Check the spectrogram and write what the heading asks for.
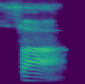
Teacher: ऊपर के दांत और नीचे के होठ का अंदर वाला तर वाला हिस्सा जब मिलता है तो अदा होता है · फा की अदायगी के वक्त हल्की सी हवा अंदर से बाहर की तरफ आती है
